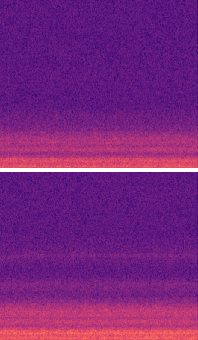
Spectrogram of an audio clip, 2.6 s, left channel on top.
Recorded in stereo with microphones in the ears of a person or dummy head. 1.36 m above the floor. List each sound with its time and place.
Only background noise.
